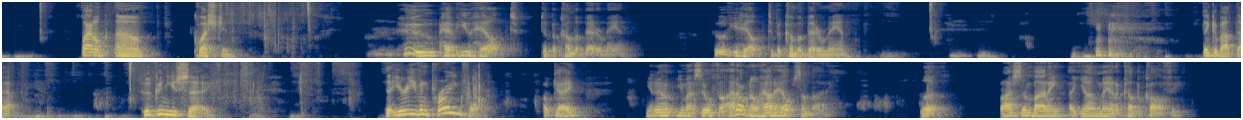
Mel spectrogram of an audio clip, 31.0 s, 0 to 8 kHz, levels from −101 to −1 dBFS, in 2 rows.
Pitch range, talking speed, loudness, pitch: 110-160 Hz, 110 wpm, -23 LUFS, 130 Hz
